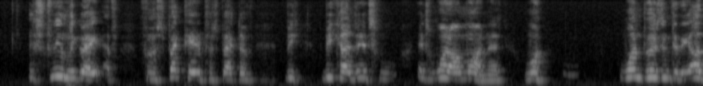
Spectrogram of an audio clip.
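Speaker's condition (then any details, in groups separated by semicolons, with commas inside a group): Cerebral palsy; voice tone sometimes odd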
